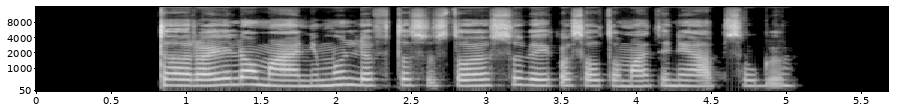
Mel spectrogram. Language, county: Lithuanian, Marijampolė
